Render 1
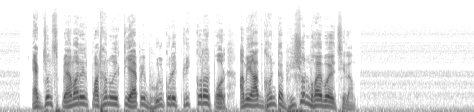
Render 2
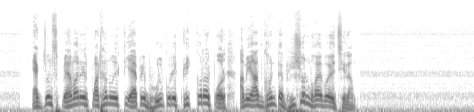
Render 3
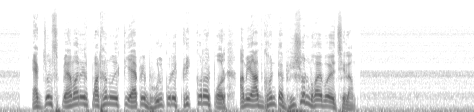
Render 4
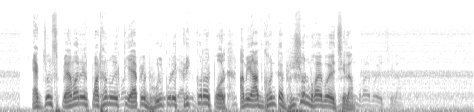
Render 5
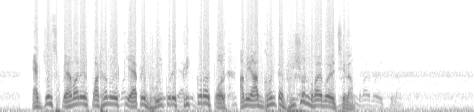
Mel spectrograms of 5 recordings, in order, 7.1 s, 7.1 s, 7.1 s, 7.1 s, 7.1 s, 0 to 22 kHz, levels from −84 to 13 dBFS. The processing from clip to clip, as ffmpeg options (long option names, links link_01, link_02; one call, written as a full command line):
ffmpeg -i in.wav -af "equalizer=frequency=400:width_type=o:width=0.67:gain=4,equalizer=frequency=1000:width_type=o:width=0.67:gain=-11,equalizer=frequency=4000:width_type=o:width=0.67:gain=-6,areverse,acompressor=threshold=-27dB:ratio=5,areverse" out.wav
ffmpeg -i in.wav -af "equalizer=frequency=1300:width=1.9:gain=8" out.wav
ffmpeg -i in.wav -af "aecho=1:1:719:0.075" out.wav
ffmpeg -i in.wav -af "acrusher=bits=4:mode=log:mix=0:aa=0.000001,volume=-7.5dB" out.wav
